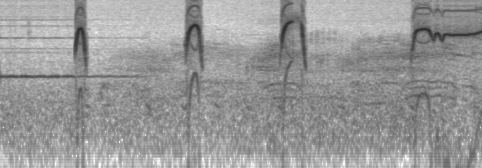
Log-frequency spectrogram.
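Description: A shepherd giving whistled commands to working sheepdogs: three short, high whistles that each rise and fall, the third with a quick follow-up note, then a longer whistle near the end that rises, wavers and holds before lifting at its close.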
